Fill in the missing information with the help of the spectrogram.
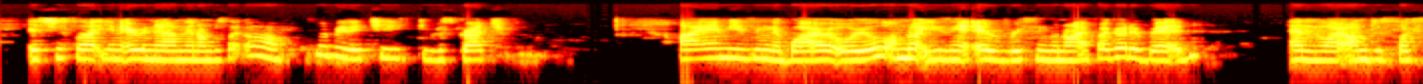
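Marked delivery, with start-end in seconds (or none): none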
